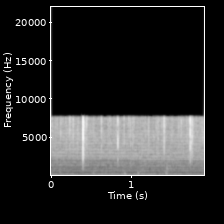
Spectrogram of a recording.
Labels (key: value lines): label: anthrophony, boat engine
recorder: SoundTrap 300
